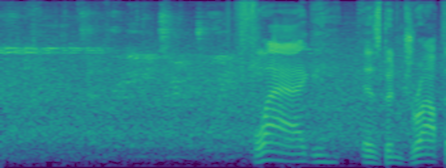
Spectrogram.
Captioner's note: pa announcement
